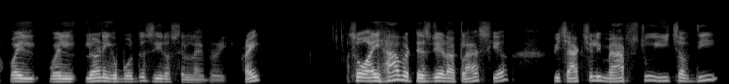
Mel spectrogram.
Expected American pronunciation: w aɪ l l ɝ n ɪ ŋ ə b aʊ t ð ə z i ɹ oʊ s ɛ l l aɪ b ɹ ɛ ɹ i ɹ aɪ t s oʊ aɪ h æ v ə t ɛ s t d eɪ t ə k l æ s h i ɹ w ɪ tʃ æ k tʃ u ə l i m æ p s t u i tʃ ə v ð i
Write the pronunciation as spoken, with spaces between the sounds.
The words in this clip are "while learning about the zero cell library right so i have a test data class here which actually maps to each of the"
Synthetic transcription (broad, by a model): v aɪ l l ɝ n ɪ ŋ ə b aʊ t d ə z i ɹ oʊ s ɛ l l aɪ b ɹ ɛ ɹ i ɹ aɪ t s oʊ aɪ h æ v ə t ɛ s t d eɪ t ə k l æ s h i ɹ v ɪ tʃ æ k tʃ u ə l i m æ p s t u i tʃ ə v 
